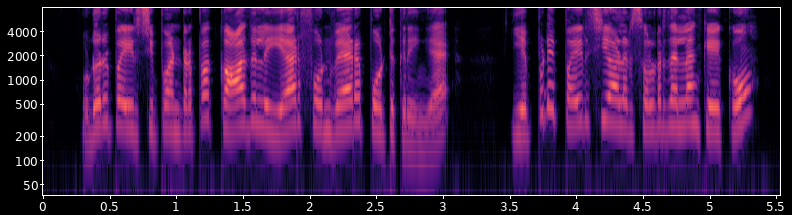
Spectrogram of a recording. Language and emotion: Tamil, angry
